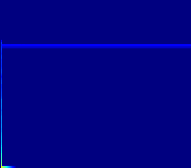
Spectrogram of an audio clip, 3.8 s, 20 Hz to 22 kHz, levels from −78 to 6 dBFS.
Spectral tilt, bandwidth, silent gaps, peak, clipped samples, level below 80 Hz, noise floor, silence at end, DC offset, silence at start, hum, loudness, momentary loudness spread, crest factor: -6 dB/octave; 16.5 kHz; none; -16 dBFS; under 0.1%; -48 dBFS; -72 dBFS; 0 s; under 0.1%; 0 s; 50 Hz at -115 dBFS; -42 LUFS; 0 LU; 22 dB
